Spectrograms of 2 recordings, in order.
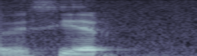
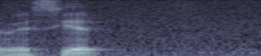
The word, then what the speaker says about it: Bézier: Vamos con las curvas de Bézier, o de Bézier. Sonó casi igual, pero le quise dar la sílaba tónica en la primera E.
